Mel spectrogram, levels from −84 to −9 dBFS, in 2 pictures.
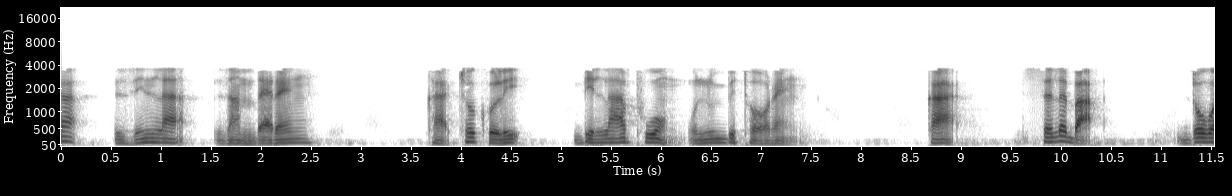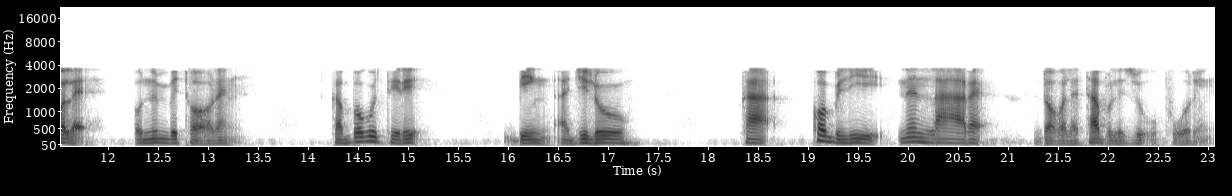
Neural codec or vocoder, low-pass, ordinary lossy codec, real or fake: codec, 16 kHz, 0.7 kbps, FocalCodec; 3.6 kHz; MP3, 32 kbps; fake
